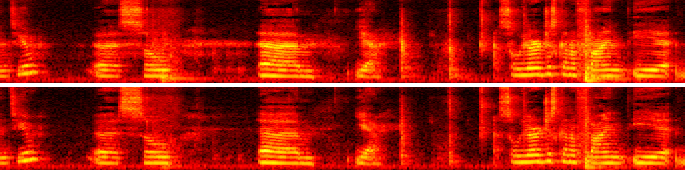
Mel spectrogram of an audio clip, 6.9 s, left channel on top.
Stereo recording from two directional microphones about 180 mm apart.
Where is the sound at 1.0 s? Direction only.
30° right (ahead or behind).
